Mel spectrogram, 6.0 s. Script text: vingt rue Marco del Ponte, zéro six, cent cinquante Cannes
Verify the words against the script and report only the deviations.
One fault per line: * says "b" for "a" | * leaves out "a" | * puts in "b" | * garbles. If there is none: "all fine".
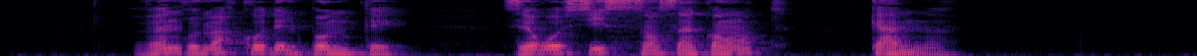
all fine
